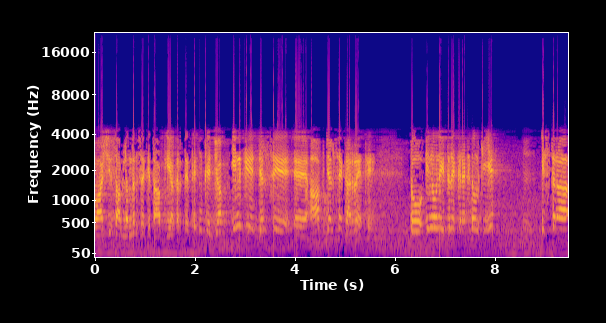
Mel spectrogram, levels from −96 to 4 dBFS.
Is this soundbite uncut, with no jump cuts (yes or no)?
no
